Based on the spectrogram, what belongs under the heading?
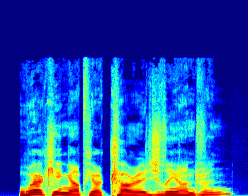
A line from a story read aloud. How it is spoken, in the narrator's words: Suroth said harshly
